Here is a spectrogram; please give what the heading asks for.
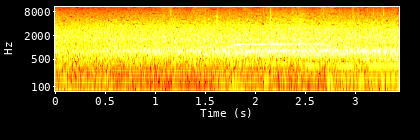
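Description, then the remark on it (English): A large crowd at Oracle Arena gives a sustained ovation as Al Addles is introduced during Game 4 of the 2019 NBA Finals, a dense, steady roar of clapping and cheering that holds loud for several seconds, with a few thin whistles rising above it. “And listen to the ovation as they introduce Al Addles to the crowd here at Oracle.”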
